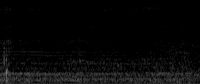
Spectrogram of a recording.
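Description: Faint, steady buzzing of honeybees gathered on wet leaves to drink water.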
